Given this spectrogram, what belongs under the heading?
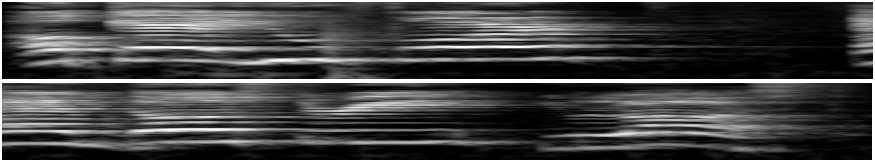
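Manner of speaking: high, loud party MC; host a twerk contest on stage, all showman; hyped MC voice. Retold or imitated. MC eliminating contestants.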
